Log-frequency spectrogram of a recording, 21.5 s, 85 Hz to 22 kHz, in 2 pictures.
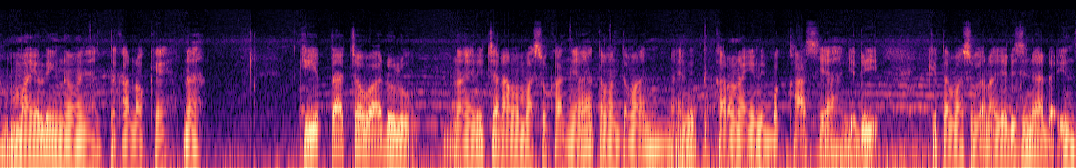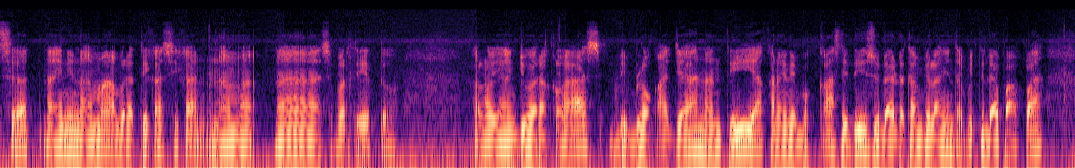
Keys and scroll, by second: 14.7 Return.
